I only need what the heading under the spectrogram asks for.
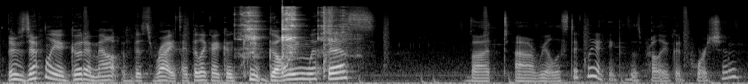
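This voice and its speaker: Woman chef, home kitchen, casual cooking demo, chatty, bouncy up-and-down pitch, faint music underneath. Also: animated, quick pace. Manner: chatty, upbeat, explains each step. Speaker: chef and recipe reviewer.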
